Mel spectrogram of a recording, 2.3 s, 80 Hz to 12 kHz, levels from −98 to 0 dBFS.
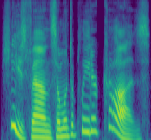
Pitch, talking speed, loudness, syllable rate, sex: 190 Hz, 210 wpm, -17 LUFS, 4.6 syllables/s, male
